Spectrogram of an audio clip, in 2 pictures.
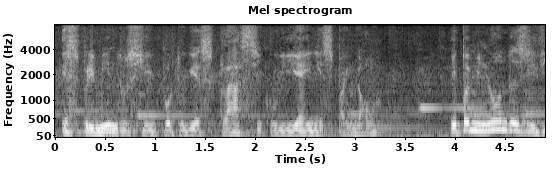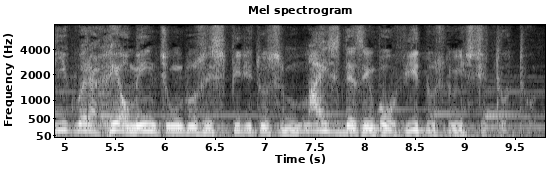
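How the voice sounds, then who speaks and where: A man acting as an earnest spirit telling his own tale in a radio drama. The literary narration is mid-pitched and animated, over clear music in a dull recording. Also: normal speed, lightly acted. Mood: earnest, admiring. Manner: literary, expressive.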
